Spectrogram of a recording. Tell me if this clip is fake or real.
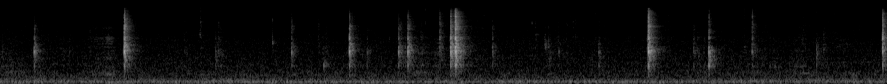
real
